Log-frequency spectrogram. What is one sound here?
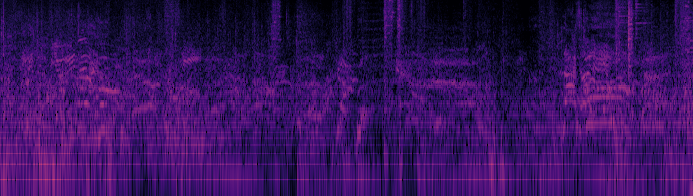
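Blades clash and strike in a fierce fight.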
